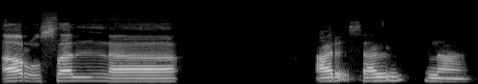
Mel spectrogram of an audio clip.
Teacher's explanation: আলিফ মাদ্দা বলা হয় তাকে এক আলিফ পরিমাণ টান দিয়ে পড়তে হয়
